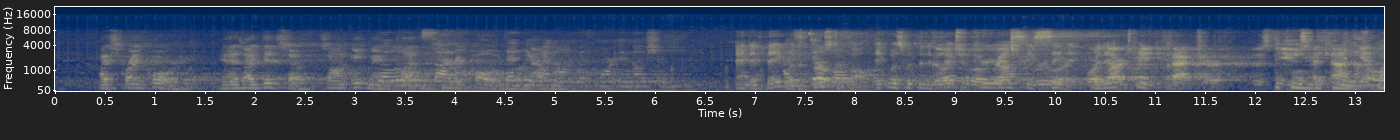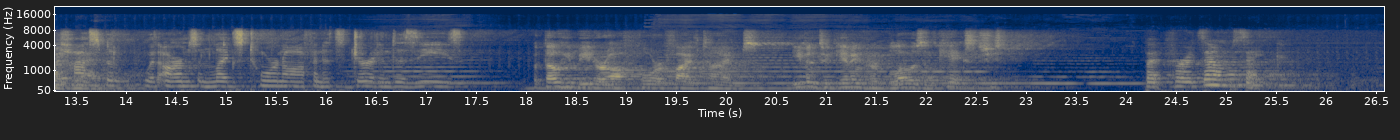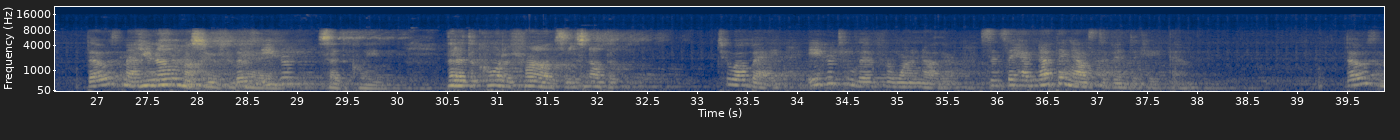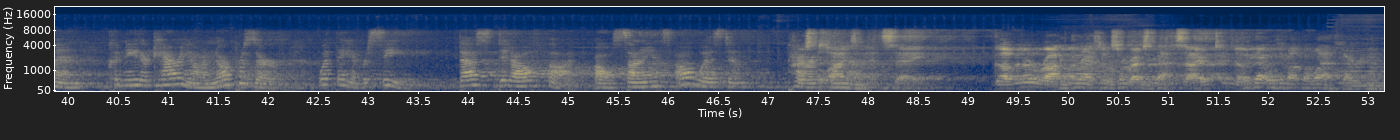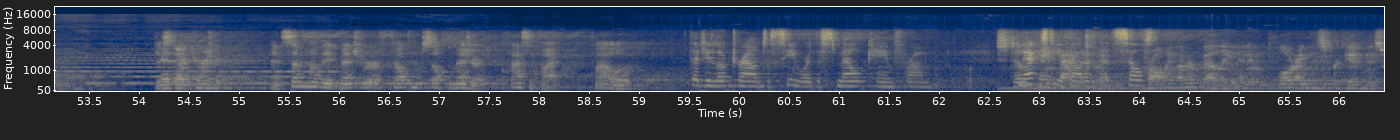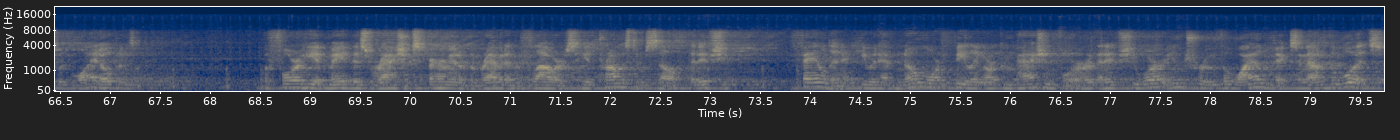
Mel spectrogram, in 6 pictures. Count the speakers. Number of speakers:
8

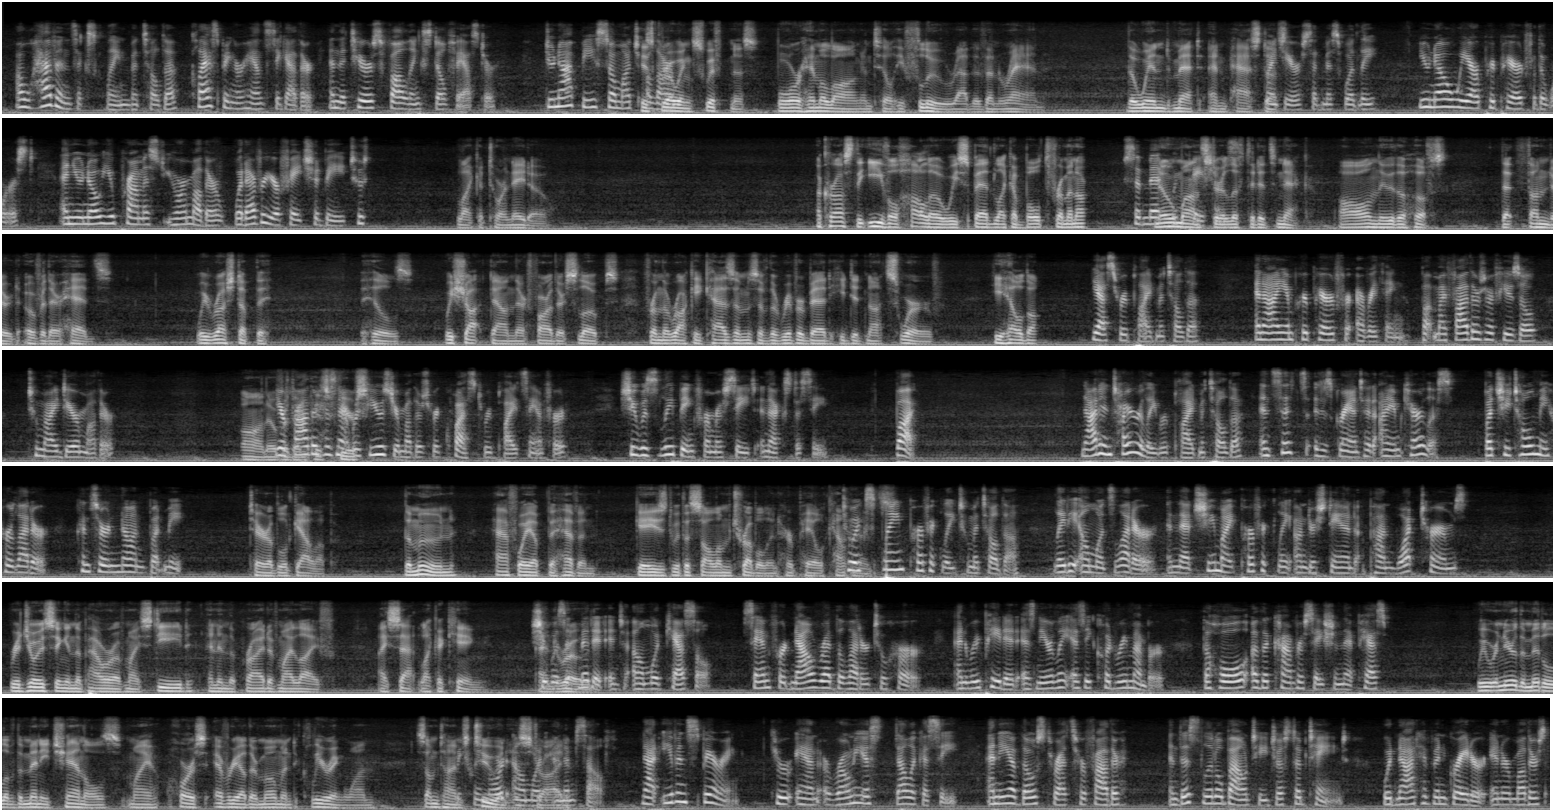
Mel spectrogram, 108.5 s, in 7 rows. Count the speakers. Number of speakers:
2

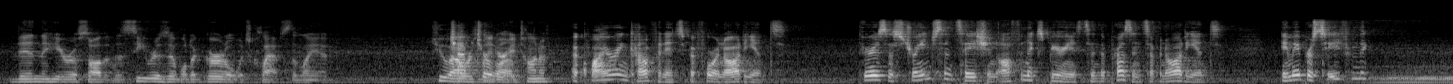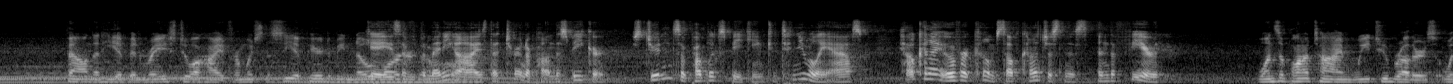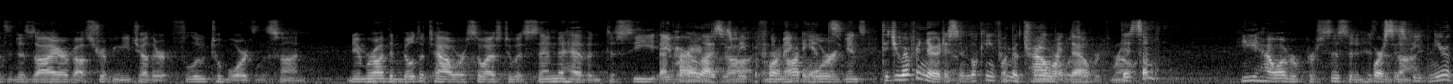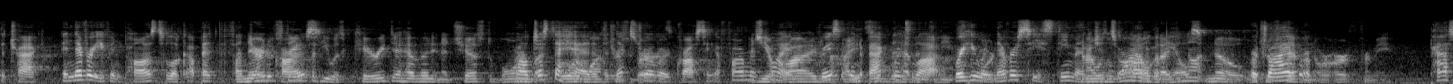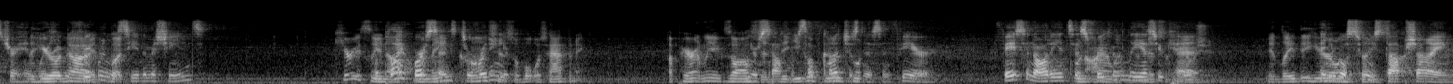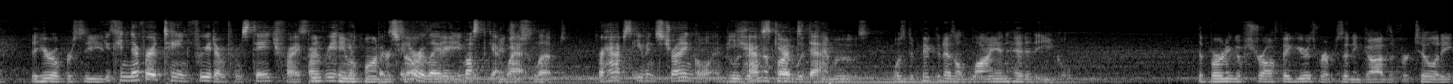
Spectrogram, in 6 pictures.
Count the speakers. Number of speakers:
2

